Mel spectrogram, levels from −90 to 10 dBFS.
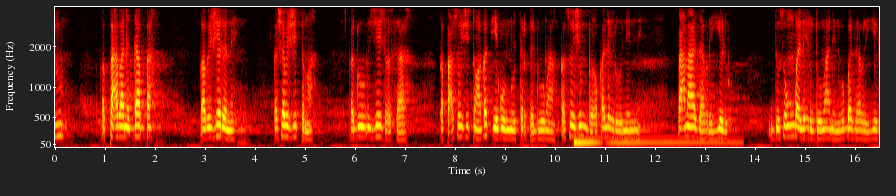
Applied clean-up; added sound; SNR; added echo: none; Bowed string instrument; 11 dB; none.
